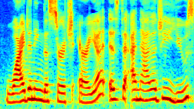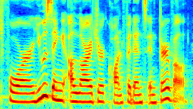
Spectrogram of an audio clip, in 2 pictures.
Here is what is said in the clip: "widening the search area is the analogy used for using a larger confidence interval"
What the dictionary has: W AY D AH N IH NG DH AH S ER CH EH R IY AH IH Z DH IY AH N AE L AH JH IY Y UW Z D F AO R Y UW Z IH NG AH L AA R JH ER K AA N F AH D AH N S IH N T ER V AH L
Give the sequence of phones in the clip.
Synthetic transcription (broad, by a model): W AY D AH N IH NG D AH S ER CH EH R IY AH IH Z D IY AH N AE L AH JH IY Y UW Z D F AO R Y UW Z IH NG AH L AA R JH ER K AA N F AH D AH N S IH N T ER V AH L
